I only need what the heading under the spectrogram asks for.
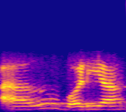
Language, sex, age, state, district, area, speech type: Odia, female, 18-30, Odisha, Balangir, urban, conversation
